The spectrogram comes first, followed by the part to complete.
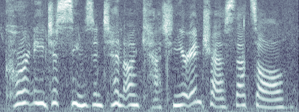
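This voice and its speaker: A woman's voice: high voice, a little fast, fairly bright tone, a little hiss or hum. An actress playing a guarded, awkward young woman in an audio drama, casual, understated and evasive. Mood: defensive.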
